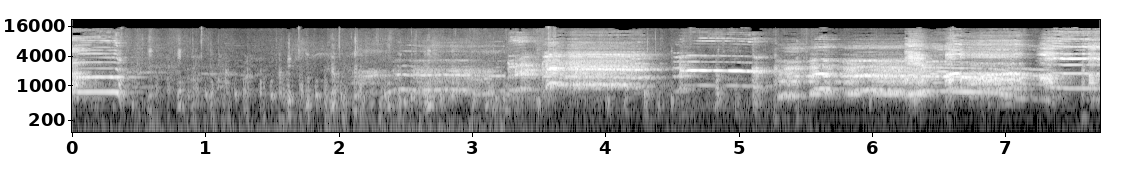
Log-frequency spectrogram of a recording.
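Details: Sunbathing roosters in the Vietnamese countryside: continuous clucking gives way to overlapping loud crows, each held with a descending finish, from more than one bird.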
